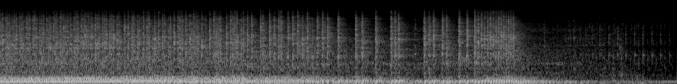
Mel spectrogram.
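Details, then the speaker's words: 1981 minitruck engine with a swapped-on big two-barrel carburetor and open exhaust: holds high revs, sags almost to stalling, then picks back up; surging idle, carburetor suspected to be off. "can hear how she's running right she goes up almost dies and she'll take it back up"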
